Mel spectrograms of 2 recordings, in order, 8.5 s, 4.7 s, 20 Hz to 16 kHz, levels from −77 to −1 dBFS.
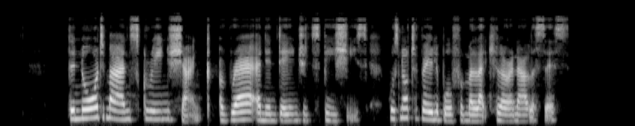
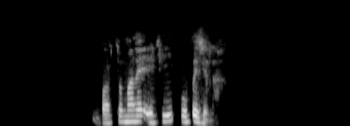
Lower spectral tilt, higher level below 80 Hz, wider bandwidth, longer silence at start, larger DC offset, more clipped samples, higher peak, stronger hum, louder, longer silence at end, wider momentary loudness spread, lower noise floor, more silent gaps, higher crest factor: second, -1.5 dB/octave vs -9 dB/octave; second, -70 dBFS vs -62 dBFS; first, 10 kHz vs 6.6 kHz; second, 0.9 s vs 1.35 s; neither; neither; about the same, -2 dBFS vs -4 dBFS; neither; first, -17 LUFS vs -20 LUFS; second, 0.9 s vs 1.8 s; about the same, 11 LU vs 9 LU; second, -85 dBFS vs under -90 dBFS; neither; about the same, 16 dB vs 20 dB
